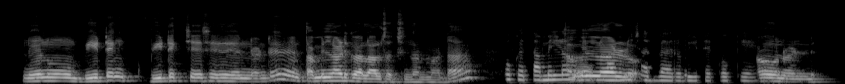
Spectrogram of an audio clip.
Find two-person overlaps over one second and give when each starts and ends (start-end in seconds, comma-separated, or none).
none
